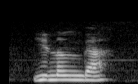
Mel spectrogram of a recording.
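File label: "yɩlenga", Mossi; clean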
